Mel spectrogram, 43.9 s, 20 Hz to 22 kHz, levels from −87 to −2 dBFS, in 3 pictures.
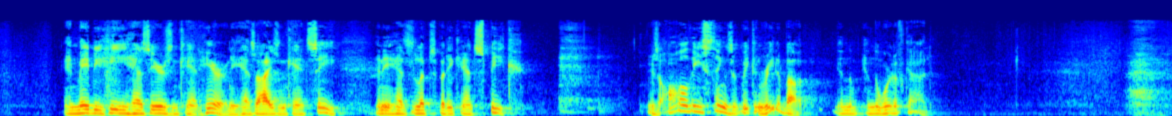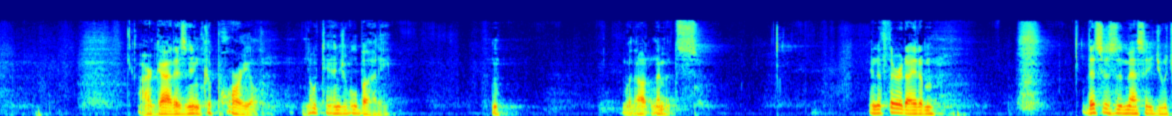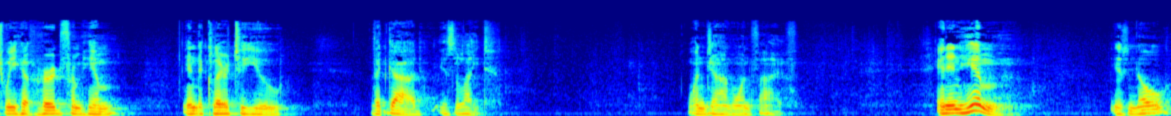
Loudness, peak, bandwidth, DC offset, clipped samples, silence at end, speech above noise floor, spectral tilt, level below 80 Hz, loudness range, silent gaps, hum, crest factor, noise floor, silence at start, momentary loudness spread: -25 LUFS; -4 dBFS; 10.5 kHz; under 0.1%; under 0.1%; 0 s; 42 dB; -5.5 dB/octave; -58 dBFS; 11 LU; none; none; 22 dB; -65 dBFS; 0.8 s; 21 LU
